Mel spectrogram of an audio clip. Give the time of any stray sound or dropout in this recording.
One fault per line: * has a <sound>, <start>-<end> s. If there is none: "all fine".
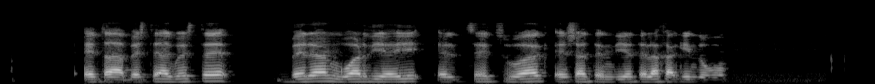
all fine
